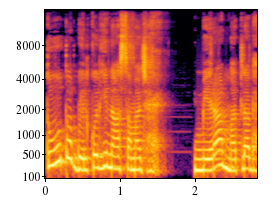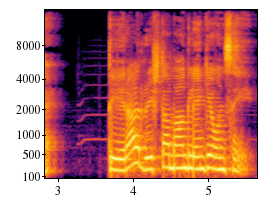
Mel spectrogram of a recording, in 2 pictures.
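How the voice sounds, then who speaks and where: Female narrator doing older motherly village woman, scolding but loving, mellow tone, soft music behind. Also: on the high side, natural voice. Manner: scolding yet affectionate, rustic speech. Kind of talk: audiobook character voice.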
